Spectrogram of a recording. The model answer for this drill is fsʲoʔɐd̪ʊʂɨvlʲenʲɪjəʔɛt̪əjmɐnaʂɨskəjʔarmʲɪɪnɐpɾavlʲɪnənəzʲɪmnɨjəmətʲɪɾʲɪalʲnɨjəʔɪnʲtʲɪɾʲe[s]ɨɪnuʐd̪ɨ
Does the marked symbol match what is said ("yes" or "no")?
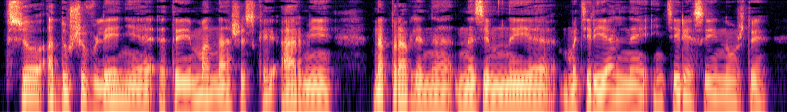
yes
